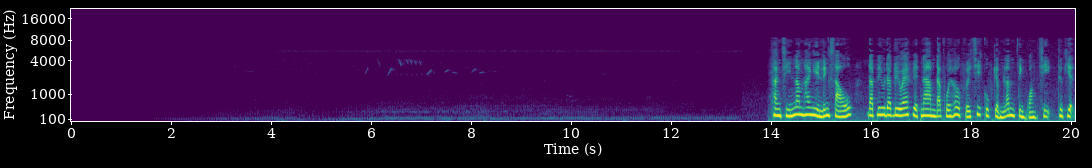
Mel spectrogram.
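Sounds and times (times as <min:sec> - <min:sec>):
high insect drone: 0:02.2 - 0:18.0.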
